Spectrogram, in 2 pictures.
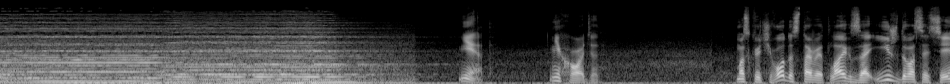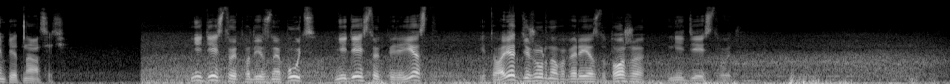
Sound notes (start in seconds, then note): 4.9 trains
